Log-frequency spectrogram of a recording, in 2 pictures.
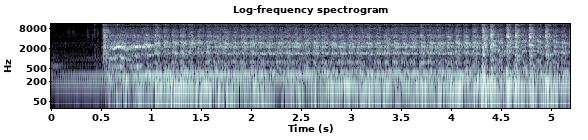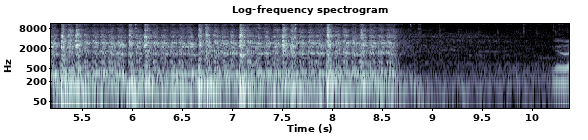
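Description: A 1967 Plymouth Valiant engine fitted with a new ignition coil cranks and fires, then runs at a loud, steady mid-pitched idle for several seconds before cutting off, recorded up close.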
